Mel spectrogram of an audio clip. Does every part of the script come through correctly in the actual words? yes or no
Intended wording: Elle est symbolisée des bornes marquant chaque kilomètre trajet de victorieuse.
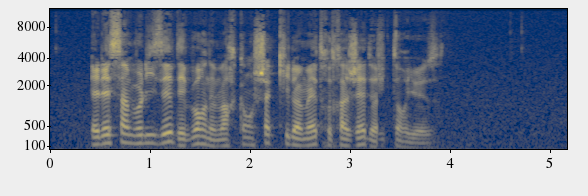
yes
